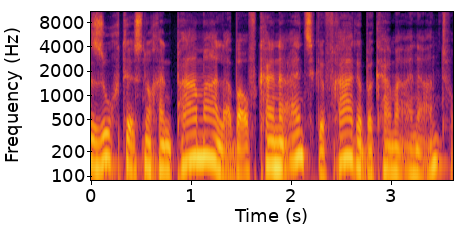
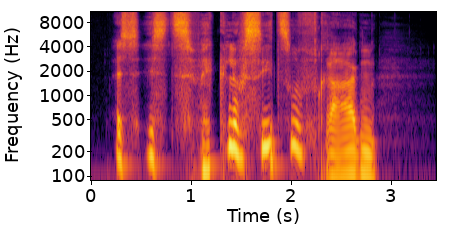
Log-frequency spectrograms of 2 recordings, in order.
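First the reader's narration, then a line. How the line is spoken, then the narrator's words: Giggling voice. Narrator (German): eine kichernde Stimme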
